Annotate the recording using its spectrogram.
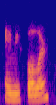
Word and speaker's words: Aimee Fuller: It's spelled A-I-M-E-E, Aimee Fuller.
